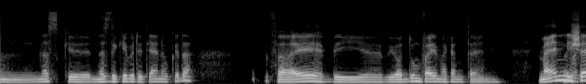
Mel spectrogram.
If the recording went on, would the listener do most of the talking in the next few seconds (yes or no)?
no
